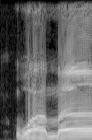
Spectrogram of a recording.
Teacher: wama Ma dibaca panjang ini namanya Mad Jaiz munfasil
